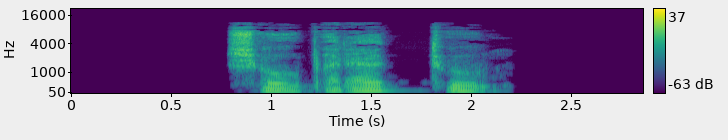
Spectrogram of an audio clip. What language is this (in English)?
Hazaragi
